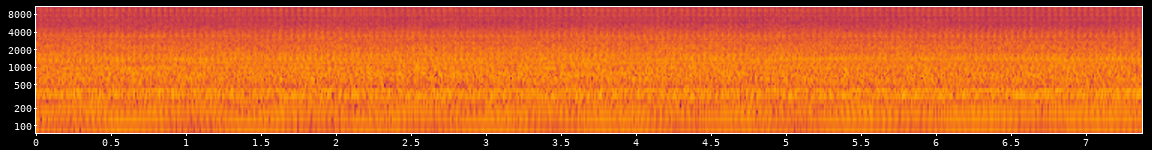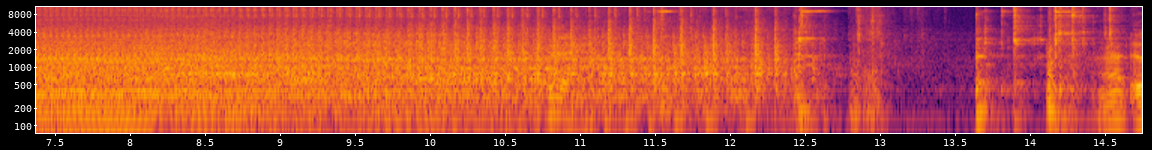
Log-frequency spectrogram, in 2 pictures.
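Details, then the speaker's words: 1991 Yamaha G8 gas golf cart, single-cylinder engine that had been dying a few minutes after starting: with carburetor junk cleaned out, fuel pump replaced and mixture screw being trimmed, a steady even chug of about 3.5 beats a second settles into a normal idle. "working as it should all right guys well there you go carburetor had junk in it and the fuel pump was shot"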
